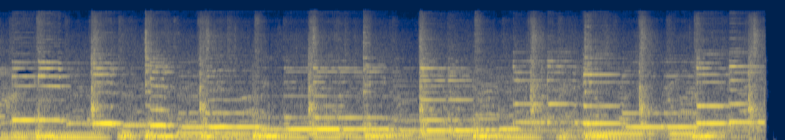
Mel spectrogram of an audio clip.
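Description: Live blues band playing: electric bass and guitar over a steady beat of about two hits a second. The music cuts off abruptly near the end.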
